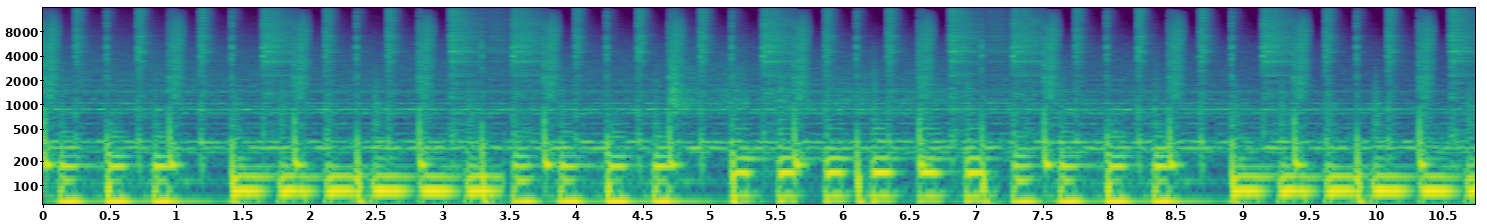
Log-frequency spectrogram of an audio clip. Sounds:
Distortion, Music

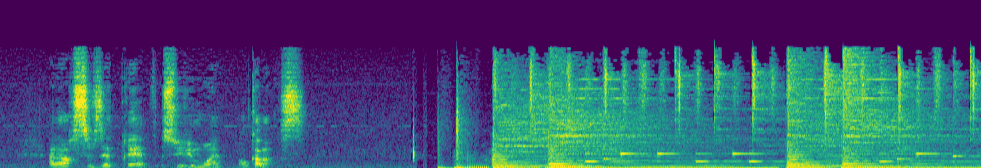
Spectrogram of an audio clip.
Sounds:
Speech, Music

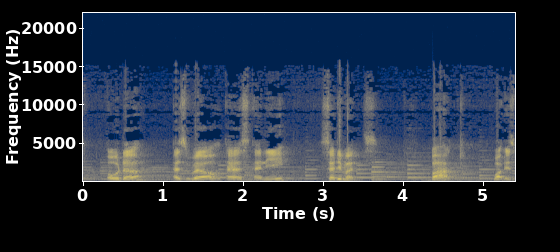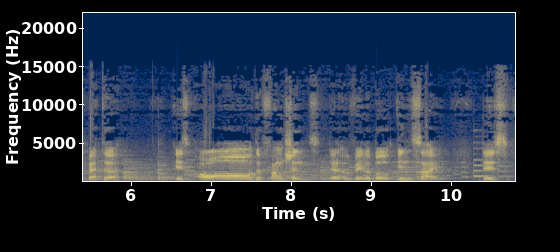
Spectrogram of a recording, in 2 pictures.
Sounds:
Music, Speech

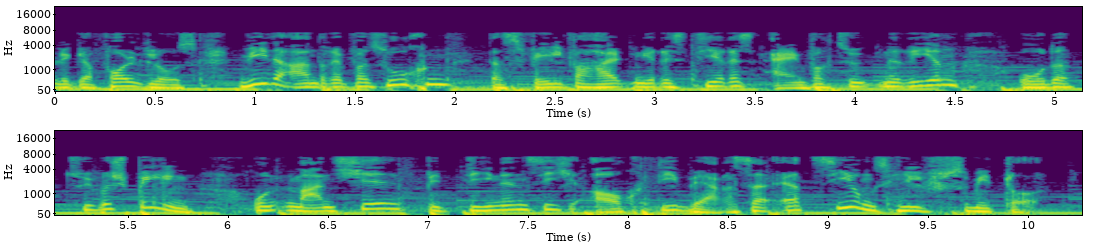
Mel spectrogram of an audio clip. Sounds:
Music, Speech

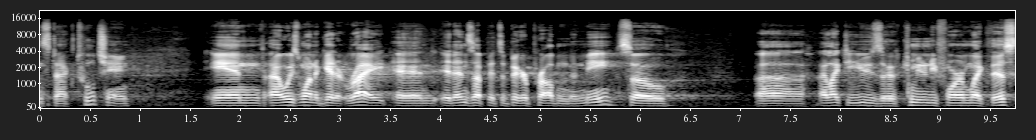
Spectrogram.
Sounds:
Speech

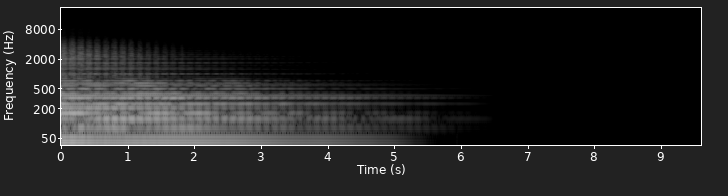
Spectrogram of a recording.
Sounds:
Music

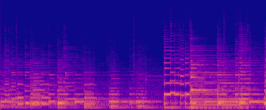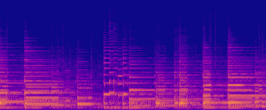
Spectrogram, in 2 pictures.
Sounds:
Music, Musical instrument, Strum, Plucked string instrument, Guitar, Acoustic guitar

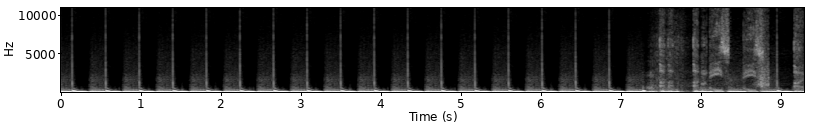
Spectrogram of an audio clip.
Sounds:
Music

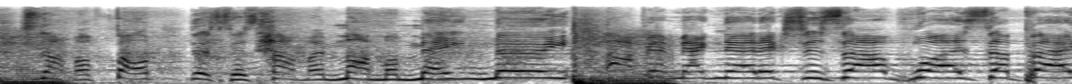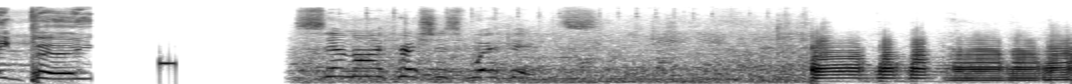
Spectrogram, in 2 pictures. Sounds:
outside, urban or man-made, Music, Speech

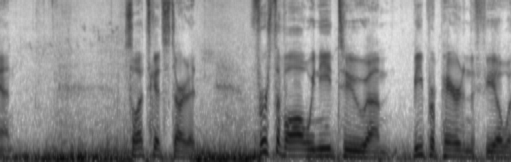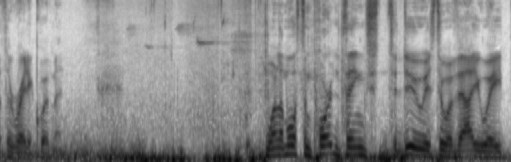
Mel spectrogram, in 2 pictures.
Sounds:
Speech

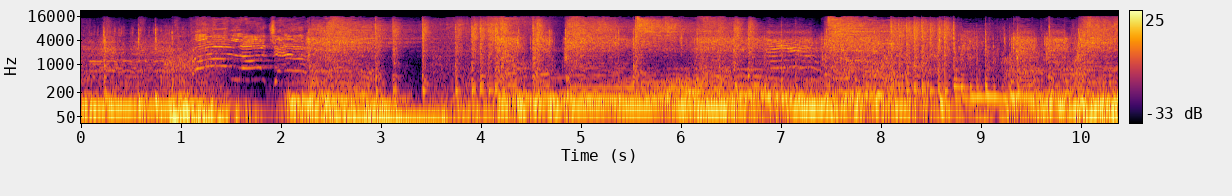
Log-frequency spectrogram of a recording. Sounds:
Music

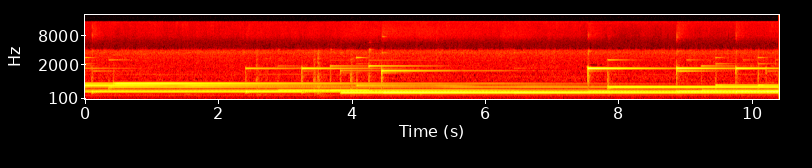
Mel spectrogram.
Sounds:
playing vibraphone

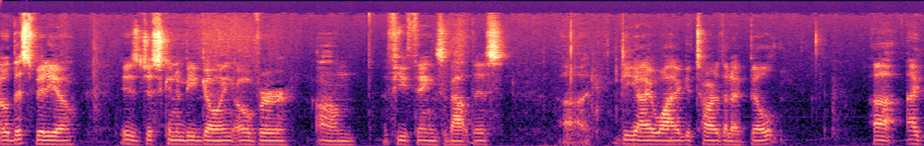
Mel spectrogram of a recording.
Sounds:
Speech

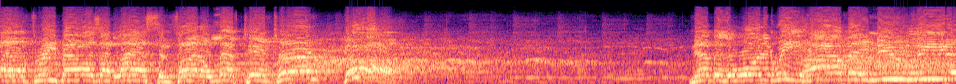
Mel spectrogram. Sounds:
Speech, Music

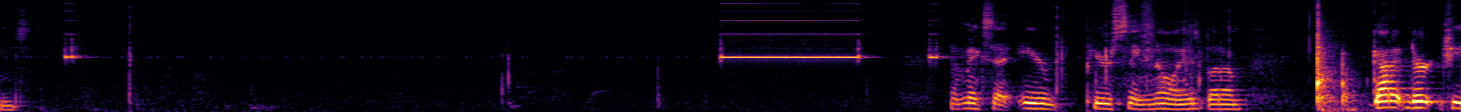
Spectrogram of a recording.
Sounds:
Speech, inside a small room

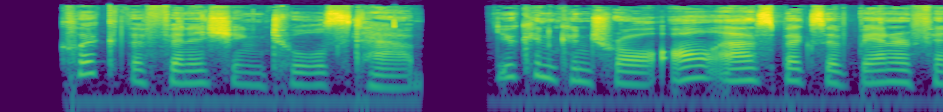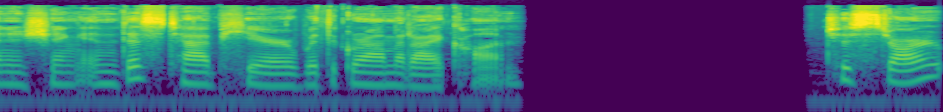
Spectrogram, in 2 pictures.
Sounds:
Speech

